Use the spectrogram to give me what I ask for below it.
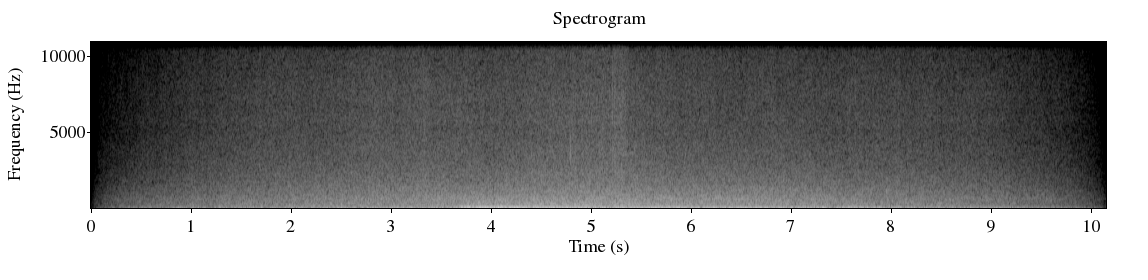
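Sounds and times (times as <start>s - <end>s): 
wind hit: 3.6s - 9.4s.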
